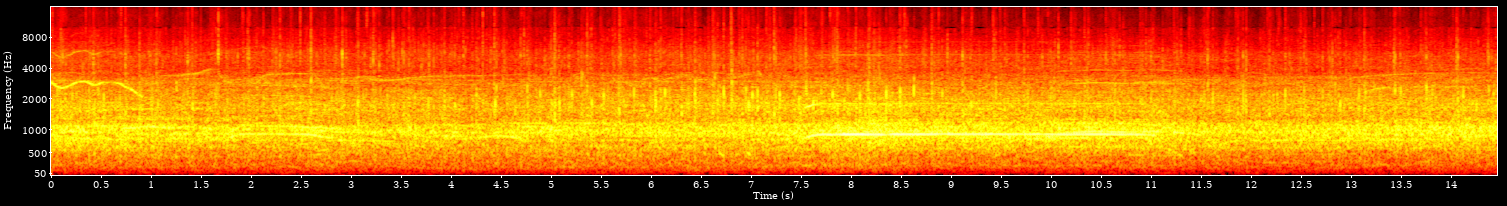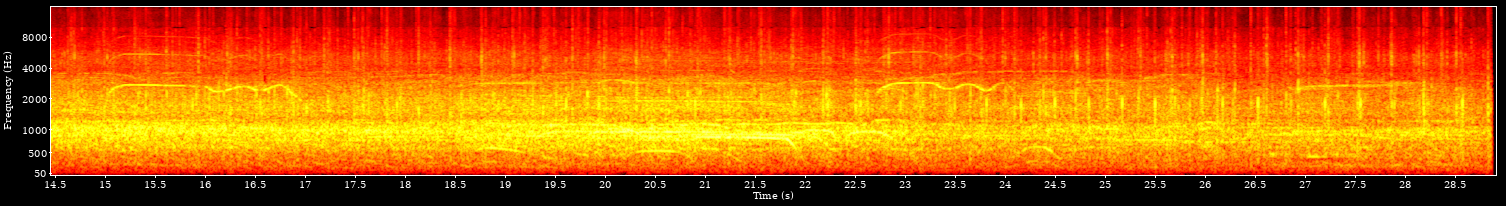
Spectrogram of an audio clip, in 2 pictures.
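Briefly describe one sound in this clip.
A large crowd claps.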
